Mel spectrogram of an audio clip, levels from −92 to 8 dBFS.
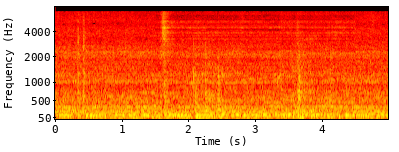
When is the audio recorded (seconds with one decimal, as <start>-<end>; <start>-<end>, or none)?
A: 0.0-1.5; 4.5-5.0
